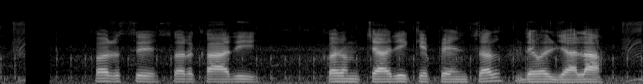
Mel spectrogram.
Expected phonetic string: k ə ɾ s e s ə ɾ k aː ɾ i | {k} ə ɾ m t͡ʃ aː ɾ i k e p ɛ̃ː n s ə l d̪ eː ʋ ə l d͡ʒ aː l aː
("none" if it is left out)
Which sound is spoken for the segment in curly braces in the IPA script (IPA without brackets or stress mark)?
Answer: k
